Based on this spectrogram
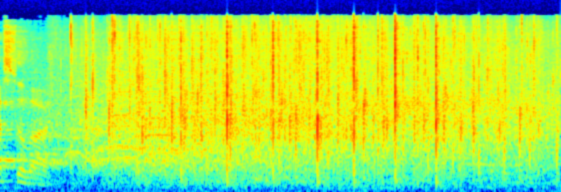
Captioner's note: applause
